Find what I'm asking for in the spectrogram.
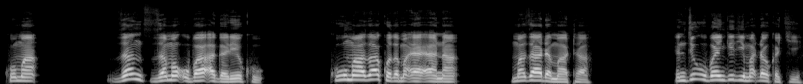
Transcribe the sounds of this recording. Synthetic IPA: kʷʊ˦ma˦ | zɐ˦˨nzɐ˦ma˦ʔʊ˨baː˦ʔa˨ɡɐ˨ɾeː˦kʷu˨ | kʷuː˦maː˦zaː˦kʷu˨zɐ˦ma˦j̰aː˦j̰aː˦naː˦ | mɐ˦zaː˦da˨maː˦taː˦ | ʔɪ˨nd͡ʒi˦ʔʊ˨bɐ˦ŋɡʲɪ˦d͡ʒiː˨mɐ˦ɗa˨wkɐ˨kʲiː˦

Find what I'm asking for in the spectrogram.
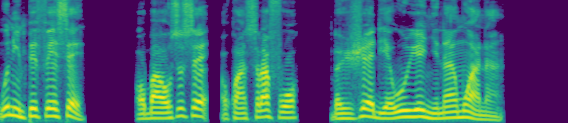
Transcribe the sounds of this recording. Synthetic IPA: wʊ̃˦nĩ˨m̩˨pe˦fe˦sɛ˦ | ɔ˨baː˨wɔ˨s̬ʊ˦sɛ˦ɔ˨kʷʰã˨n˨sɾa˦fʊ˨˦ɔ˦ | bɛ˨ɕᶣɪ˨ɕᶣɛ˦˨dɪ˨ɛ˨wʊ˦ɾi˦e˦ɲĩ˨nãː˦mũ˦a˨nã̰ː˨

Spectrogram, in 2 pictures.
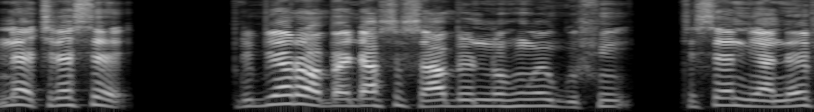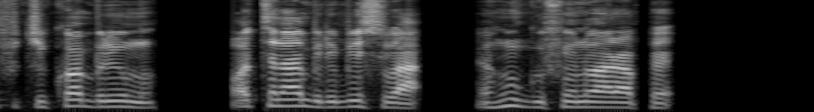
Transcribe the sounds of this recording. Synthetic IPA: nã˦˨t͡ɕʰɪ˦ɾɛ˦sɛ˦ | b̥i˨ɾi˨bi˦a˦ɾa˦˨ɔ˨bɛ˦da˦sʊ˦saː˨˦bɾɪ˦nʊ̃˦ɦʊ̃˦æ˦ɡu˨fĩ˦ | tʰɪ˨sɛ˦nɪ̃˨ã˨nã˦fi˨t͡ɕʰi˨kʰɔ˦bɪ˨ɾi˦mũ˨ | ɔ̰˦tʰɪ˦nã˦bi˨ɾi˨bi˦sʊ˨a̰˨ | æ˨ɦũ˦ɡu˨fĩ˦nʊ̃˦a˨ɾa˨pʰɛ˦

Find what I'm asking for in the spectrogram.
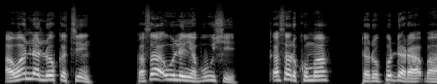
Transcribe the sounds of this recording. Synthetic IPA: ʔa˨wɐ˦nːɐ˨nloː˦kɐ˨t͡ʃɪ˦ŋ | ka˨saː˦˨ʔuː˦lɪ˨ɲjaː˨˦buː˦ʃḛ˨ | kʼɐ˦sɐ˦rkʷʊ˦ma˦ | ta˨ɽʊ˨ɸʊ˦da˨ɽaː˦ɓaː˦

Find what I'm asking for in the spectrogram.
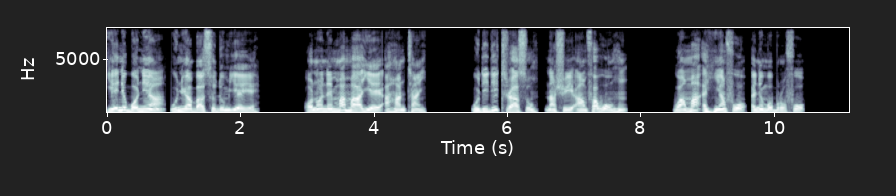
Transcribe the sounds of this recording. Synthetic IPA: je˨˦nɪ̃˦bɔ˨nɪ̃˦a˨wɔ˦nũ˦a˦ba˨˦so˦dõ˨mjɛ˦˨jɛ˦ | ɔ˨nʊ̃˦nɪ̃˦m̩˦mã˦mãː˦jɛ˨a̰˨ɦã˦n˦tʰã˦n | wɔ˨di˨di˦tʰɪ˨ɾa˨sʊ˦nã˨ɕᶣɪ˨ʔã˨m˨fa˦wɔ̃˨n˦ɦʊ̃˦ | wɔ̃˨a˨mːã˦ʔæ˨ɦĩ˨ã˦fʊ˨˦ɔ˦ɛ˦nɪ̃˦mɔ˨bʊ˨ɾɔ˨fʊ˦ɔ˦

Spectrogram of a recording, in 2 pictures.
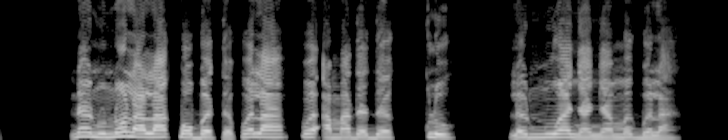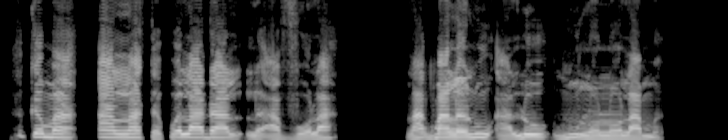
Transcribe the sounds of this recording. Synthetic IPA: nɛ̃˦nũ˨nɔ̃˦la˦la˦k͡pɔ˦bɛ˦t̪ɛ˨ɸɛ˦la˦ɸɛ˦ʔa˨mã˨d̪ɛ˦d̪ɛ˦ | klo˦ | lɛ˨nũ˦a˦ɲã˨ɲã˨mɛ̃˦ɡ͡bɛ˦la˦ | ɛ˦kɛ˦mã˦ | a˦l̃ã˦t̪ɛ˨ɸɛ˦la˦ɖa˦lɛ˨a˨vɔ˨la˦ | lã˦ɡ͡bã˦lɛ̃˨nũ˦ʔa˨lo˦nũ˦lɔ̃˨lɔ̃˦la˦mɛ̰̃˨

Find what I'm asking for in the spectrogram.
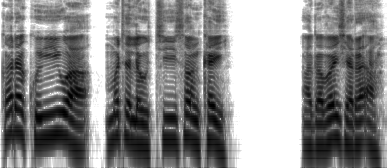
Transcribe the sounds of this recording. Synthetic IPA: kɐ˦da˨kʷu˨jɪ˦waː˨mɐ˦tɐ˨la˨wt͡ʃiː˦sɔ˦˨ŋka˦˨j | ʔa˨ɡɐ˨βɐ˦nʃ̬ɐ˨ɾɪ˦ʔaː˨

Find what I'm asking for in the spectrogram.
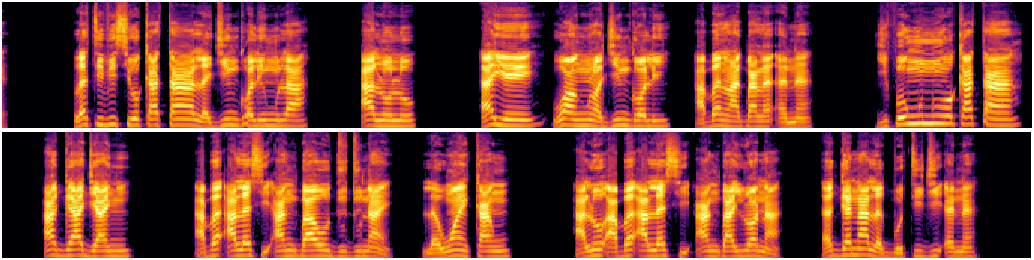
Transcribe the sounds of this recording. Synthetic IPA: lɛ˦t̪i˦vi˦si˨wo˦ka˦t̪ã˦lɛ˨d͡ʑi˦ŋ̩˦ɡɔ˦li˦ŋũ˦la˦ | a˦lɔ̃˦lo˦ | e˦je˦wo˦a˦ŋlɔ̃˨d͡ʑi˦ŋ̩˦ɡɔ˦li˦ | a̰˨bɛ˦l̃ã˨ɡ͡ba˦l̃ɛ̃˦ʔɛ˨nɛ̃˨ | d͡ʑi˨ɸo˦ŋũ˦nũ˦wo˦ka˦t̪ã˦ | a˦ɡɛ˦a˦d͡ʒɛ˦˨a˨ɲĩ˦ | a̰˨bɛ˦ʔa˨lɛ˦si˨ʔa˨ŋ˦ɡ͡ba˦wo˦d̪u˨d̪u˦nã˨ɛ̰˨ | lɛ˨wã˦ɲɛ˦ka˦ŋũ˦ | a̰˨lo˦ʔa̰˨bɛ˦ʔa˨lɛ˦si˨ʔa̰˨ŋ̩˦ɡ͡ba˦jɾɔ˦nã̰˨ | ɦɛ˦ɡɛ˦nã˦lɛ˨ɡ͡bo˨t̪i˦d͡ʑi˦ʔɛ˨nɛ̃˦

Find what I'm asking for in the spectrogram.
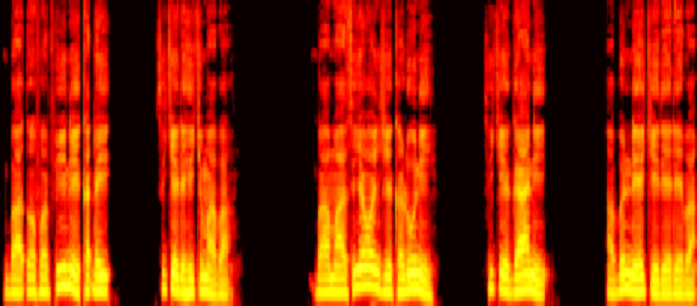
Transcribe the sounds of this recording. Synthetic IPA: baː˨sʼoː˨ɸɐ˨ɸiː˦neː˨kɐ˦ɗa˦j | sʊ˦kʲeː˨da˨hɪ˦kʲɪ˦maː˨ba˦ʔ | baː˨maː˨suː˦jɐ˦wɐ˨nʃ̬eː˨kɐ˨ɽuː˦neː˨ | sʊ˦kʲeː˨ɡaː˦neː˨ | ʔa˨bɪ˦nda˨jɐ˦kʲeː˨deː˦deː˦ba˦ʔ

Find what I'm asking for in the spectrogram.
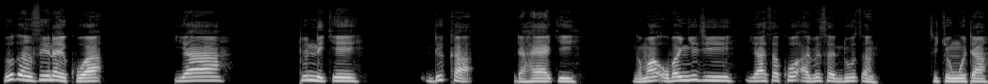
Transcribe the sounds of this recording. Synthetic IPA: d̥uː˦sʼɐ˨ns̬iː˦na˨jkʷʊ˨wa˦ | jaː˦ | tʊ˦nːɪ˨kʲʼeː˦ | dʊ˦ka˨ | da˨ɦa˦jaː˦kʲʼiː˦ | ɡɐ˨ma˦ʔʔʊ˨bɐ˦ŋɡʲɪ˦d͡ʒiː˨jaː˦sɐ˦kʷoː˦ʔa˨bɪ˦sɐ˨nduː˦sʼɐ˨ŋ | t͡ʃɪ˦kʲɪ˦ŋwʊ˦taː˦

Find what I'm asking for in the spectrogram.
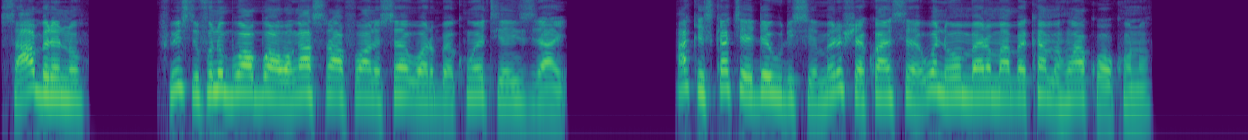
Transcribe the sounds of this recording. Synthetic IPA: saː˨˦bɪ˨ɾɪ˨nʊ̃˦ | fi˨li˦s̬ti˨fʊ˦nʊ̃˦bʊ˦a˨ba˨wɔ̃˨ŋa˦sɾa˦˨fʊ˦a˦nʊ̃˨sɛ˦wɔ˨ɾɪ˨bæ˨kʰũ˦æ˦tʰi˨æ˨i˦s̬ɾa˨ɛ̰˨l | a˦kɪ˨skʰa˦t͡ɕʰɪ˦ɛ˨dæ˦wu˨dsi˨ɛ˨mæ˦ɾɪ˦ɕᶣɛ˨kʷʰã˦nsɛ˦wɔ˦nɪ̃˨wɔ˦mæ˨˦ɾɪ˦mã˦bɛ˦kʰã˦mɪ̃˨ɦʊ̃˦a˦kʰɔ˨kʰʊ̃˦nʊ̃˦

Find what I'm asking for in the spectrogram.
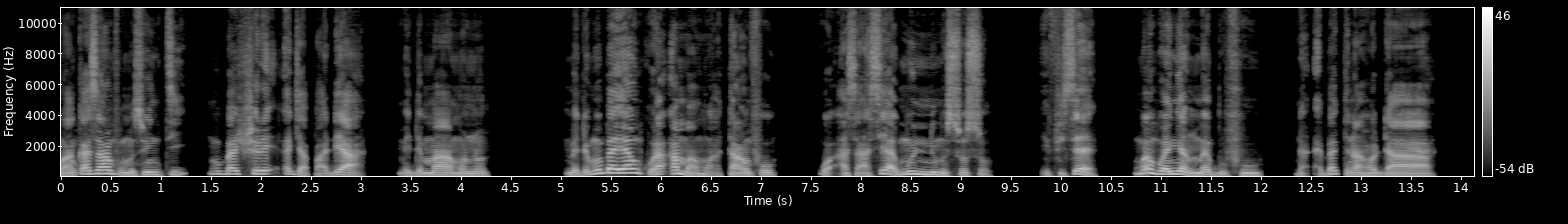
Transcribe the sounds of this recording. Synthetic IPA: mʊ̃˨ã˨ŋka˦s̬ã˦m˦fʊ˨mʊ̃˨sʊ̃˦n̩˦tʰi˦ | mʊ̃˦bɛ˦ɕᶣɪ˦ɾɪ˦ɛ˦d͡ʑa˨pʰa˨dɪ˦a˨ | mɪ̃˨dɪ˦mãː˦˨mʊ̃˦nʊ̃˦ | mɪ̃˨dɪ˨mʊ̃˦bɛ˦jɛ˦ŋ̩˦kʰʊ˨ɾa˦ʔa˦mã˨mʊ̃˨a̰˨tʰã˦mfʊ˦ | wɔ˨ʔa˨saː˨sɪ˦a˨mʊ̃˦n̩˦nĩ˦m˨sʊ˦sʊ˨ | e˨fi˨sɛ˦ | mʊ̃˦æ˦ɦʊ˦æ˦ɲã˦˨m˨mæ̃˦bu˨fuː˦ | nã˨ʔɛ˨bɛ˦tʰɪ˨˦nã˨ɦɔ˦daː˦

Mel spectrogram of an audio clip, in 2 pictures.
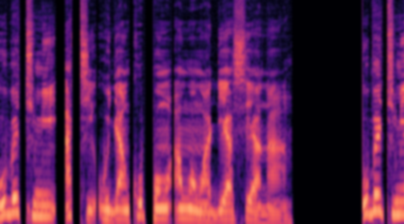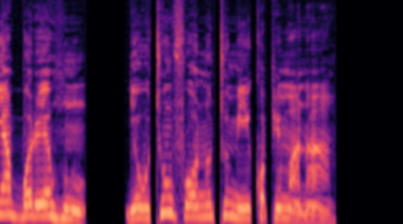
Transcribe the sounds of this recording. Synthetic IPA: wo˦bɛ˦tʰũ˨mĩ˦a˦tʰɪ˨ʔʊ˨ɲã˨ŋkʰo˦pʰɔ̃˦nʔa̰˦ŋʷã˨ŋʷ˨ã˨dɪ˦a˨sɪ˦a˨nã̰ː˨˦ | wʊ˦bɛ˦tʰũ˨mĩ˦a˦bɔ˦ɾɪ˦æ˦ɦũ˨nũ˨ | dɪ˨ɛ˨wo˨tʰũ˦mfʊ˦ɔ˦nʊ̃˦tʰũ˦mĩ˦kʰɔ˦pʰɪ̃˦mã˨nãː˦

